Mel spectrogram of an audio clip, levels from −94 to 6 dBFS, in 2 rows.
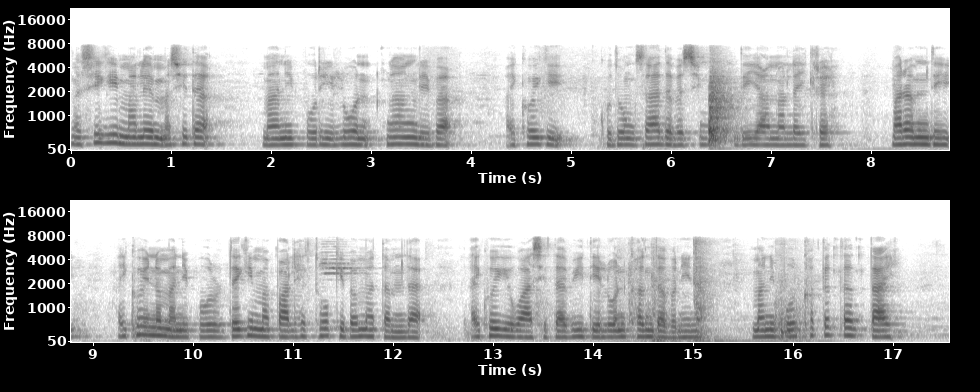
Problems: background sounds at intervals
